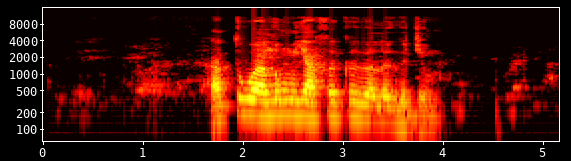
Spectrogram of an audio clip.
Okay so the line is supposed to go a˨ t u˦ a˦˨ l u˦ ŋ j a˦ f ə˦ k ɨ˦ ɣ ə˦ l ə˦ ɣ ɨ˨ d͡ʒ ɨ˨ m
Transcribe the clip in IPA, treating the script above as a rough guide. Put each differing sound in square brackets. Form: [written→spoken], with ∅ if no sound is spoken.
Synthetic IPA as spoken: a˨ t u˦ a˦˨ l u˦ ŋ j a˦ f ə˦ k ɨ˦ ɣ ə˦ l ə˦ ɣ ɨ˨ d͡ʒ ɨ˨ m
